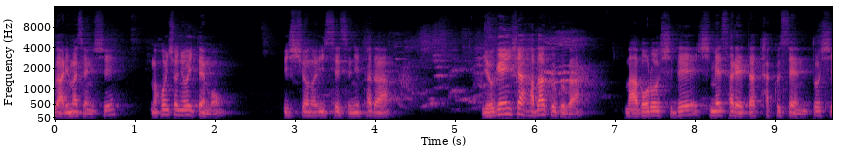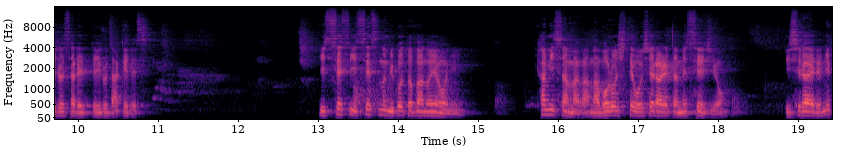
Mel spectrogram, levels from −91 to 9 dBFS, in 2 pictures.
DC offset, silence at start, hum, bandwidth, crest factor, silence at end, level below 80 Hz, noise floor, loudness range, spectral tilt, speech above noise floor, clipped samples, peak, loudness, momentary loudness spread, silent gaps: under 0.1%; 0 s; none; 15 kHz; 24 dB; 0 s; -74 dBFS; -75 dBFS; 8 LU; -4 dB/octave; 44 dB; under 0.1%; -8 dBFS; -31 LUFS; 17 LU; none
